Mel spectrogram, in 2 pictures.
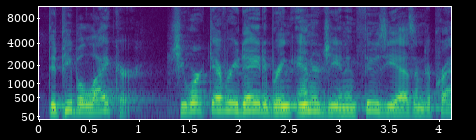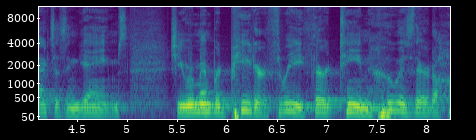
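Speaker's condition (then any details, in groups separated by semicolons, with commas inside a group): No condition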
